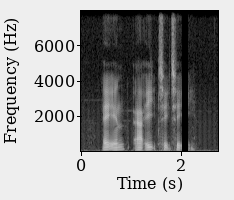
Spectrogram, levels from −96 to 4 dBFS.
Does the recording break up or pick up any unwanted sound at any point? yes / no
yes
